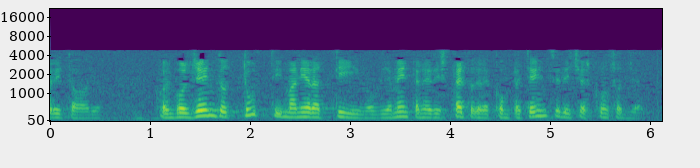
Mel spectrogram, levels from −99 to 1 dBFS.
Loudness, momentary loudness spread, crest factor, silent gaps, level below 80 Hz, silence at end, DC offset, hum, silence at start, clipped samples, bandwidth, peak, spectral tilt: -24 LUFS; 16 LU; 20 dB; none; -62 dBFS; 0.05 s; under 0.1%; none; 0 s; under 0.1%; 5 kHz; -4 dBFS; -8 dB/octave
